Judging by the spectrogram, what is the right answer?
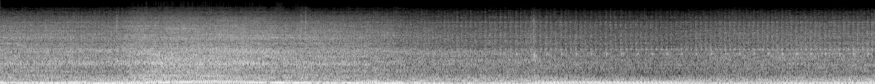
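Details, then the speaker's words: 2008 Pontiac Solstice GXP turbo, engine bay open, revved to hear turbo noise: deep, steady note swells with a couple of throttle blips, then settles, with no knocks or rattles; healthy turbo engine. "Eduardo, you want to give us some rev? Let's see, maybe some turbo noise."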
